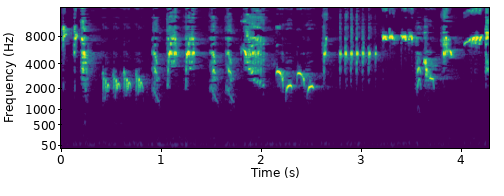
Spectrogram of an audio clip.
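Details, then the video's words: Orange-headed thrush singing in the rolling 'ngerol' style with many inserted phrases, for tutoring other birds. A quick sequence of repeated short notes, wavy slurs, an even rapid trill, then thin high whistles closes the phrase. "ANIS KEMBANG NGEROL FULL ISIAN"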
